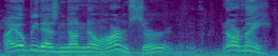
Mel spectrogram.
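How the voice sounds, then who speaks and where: Guy reading as a humble country hobbit, loud-ish, higher, says sir a lot, rustic. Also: animated, unhurried, slight background noise. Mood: flustered. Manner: rustic, deferential. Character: loyal male hobbit servant, humble and earnest.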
